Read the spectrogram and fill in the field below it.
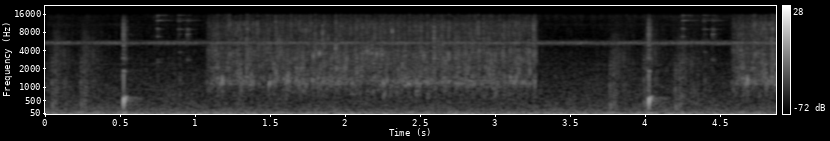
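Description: Plants are watered in the video game Spirit of the Island: a quiet, gentle pour of water runs for a couple of seconds, with small clicks before and after it.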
